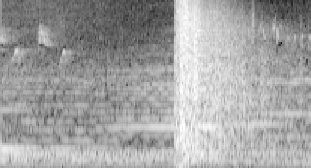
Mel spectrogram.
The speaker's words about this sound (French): Bon, alors les oiseaux qui veulent échapper à la chasse, en fait, parce qu'on entend donc là les détonations, ils viennent ici.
